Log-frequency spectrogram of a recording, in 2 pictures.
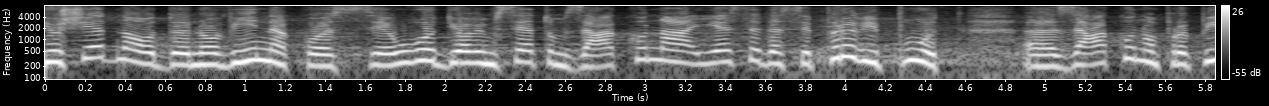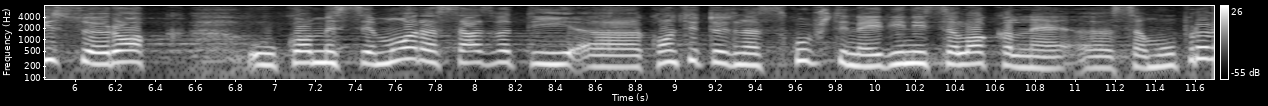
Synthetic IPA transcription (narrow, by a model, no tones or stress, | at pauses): jo̞ʃjed̪nao̞d̪no̞ʋinako̞jase̞uʋo̞d̪io̞ʋimset̪omzaːko̞najest̪e̞d̪ase̞pr̩ʋipuːt̪zaːko̞nopɾo̞pisuje̞ɾo̞kuko̞me̞se̞mo̞ːɾasazʋat̪iko̞nst̪it̪uj̪naskupʃt̪inaje̞d̪init̪selˠo̞kalˠne̞samoupɾaʋe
